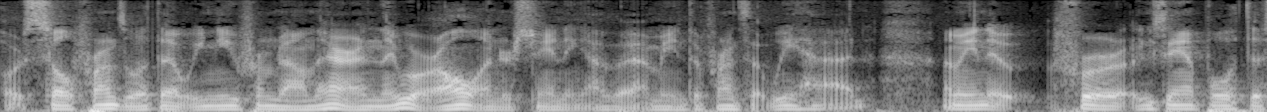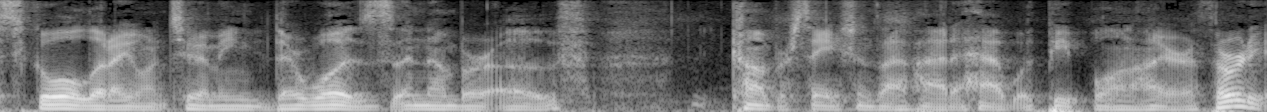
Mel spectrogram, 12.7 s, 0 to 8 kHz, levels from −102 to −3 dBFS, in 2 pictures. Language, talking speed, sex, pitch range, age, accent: English, 240 wpm, male, 85-105 Hz, 30-49, American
